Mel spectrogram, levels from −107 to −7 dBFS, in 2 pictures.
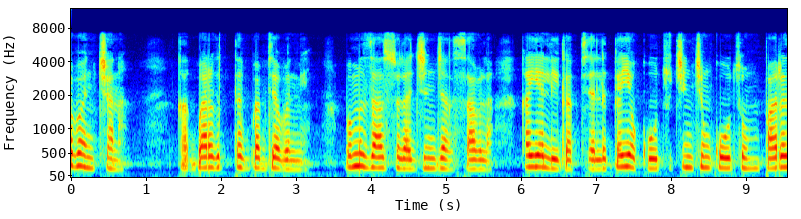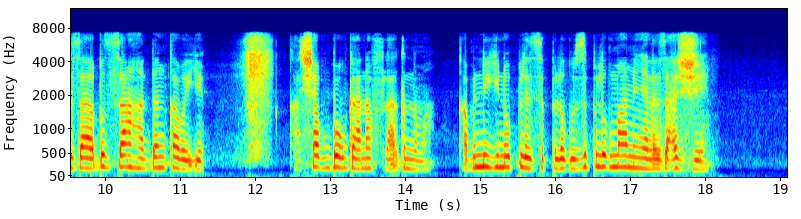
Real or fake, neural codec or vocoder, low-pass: real; none; 7.2 kHz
